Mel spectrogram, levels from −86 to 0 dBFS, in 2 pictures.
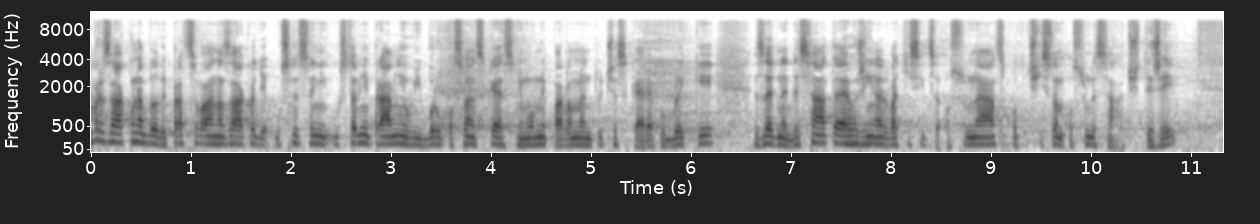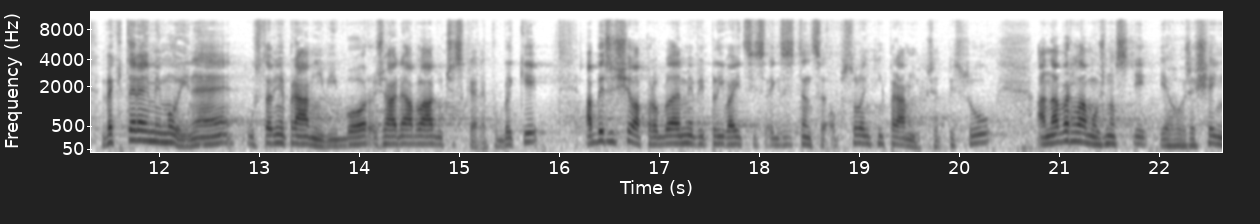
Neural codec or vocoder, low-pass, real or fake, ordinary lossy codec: vocoder, 22.05 kHz, 80 mel bands, WaveNeXt; 9.9 kHz; fake; MP3, 64 kbps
